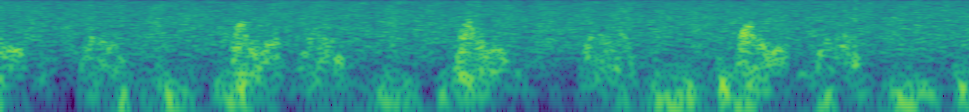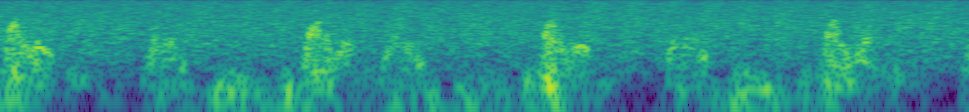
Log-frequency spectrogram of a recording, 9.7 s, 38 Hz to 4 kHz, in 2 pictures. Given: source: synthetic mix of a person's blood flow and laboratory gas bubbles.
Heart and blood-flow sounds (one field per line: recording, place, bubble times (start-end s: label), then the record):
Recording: Doppler ultrasound of blood flow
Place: precordium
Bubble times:
0.51-0.58 s: bubbles
0.62-0.65 s: bubbles
2.95-3.00 s: bubbles
3.08-3.27 s: bubbles
4.17-4.34 s: bubbles
9.27-9.37 s: bubbles
From the record:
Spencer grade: 2 (many but less than half of the cardiac periods contain bubble signals, singularly or in groups)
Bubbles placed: only in the low amplitude regions of the cardiac cycle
